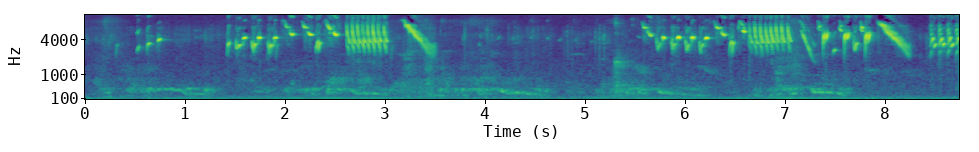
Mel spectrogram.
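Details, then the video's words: European goldfinch, wild, singing continuously: rapid high twittering notes, buzzy rasping trills and downward slurs in two long bursts, with a dove's soft low cooing in the background. "صوت الحسون البرى:مقنين خلوى ممتاز..بتبتات.. غناء لاينقطع"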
